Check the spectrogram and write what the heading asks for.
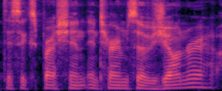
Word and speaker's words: genre: And the pronunciation is a little bit tricky. It's one of these words that comes from French and is kind of pronounced in a French way, genre.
